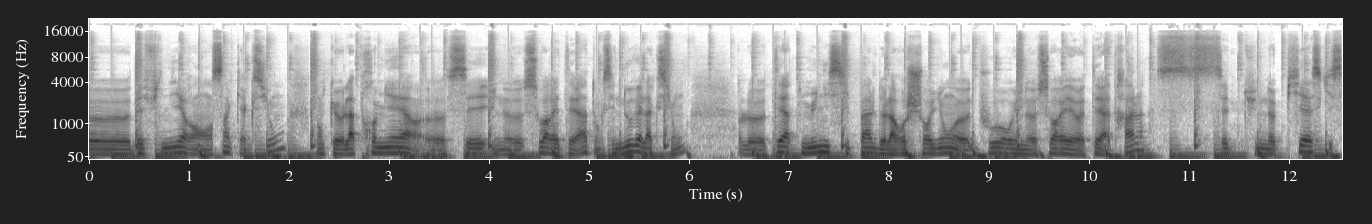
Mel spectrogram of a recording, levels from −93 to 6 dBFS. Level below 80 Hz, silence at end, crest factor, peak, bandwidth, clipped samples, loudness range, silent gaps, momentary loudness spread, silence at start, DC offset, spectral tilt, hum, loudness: -28 dBFS; 0 s; 16 dB; -4 dBFS; 19.5 kHz; under 0.1%; 2 LU; none; 6 LU; 0 s; under 0.1%; -5.5 dB/octave; none; -22 LUFS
